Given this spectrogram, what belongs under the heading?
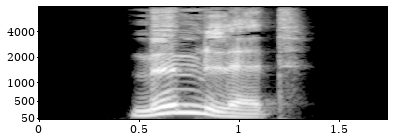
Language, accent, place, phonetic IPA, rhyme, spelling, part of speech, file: German, Germany, Berlin, [ˈmʏmlət], -ʏmlət, mümmlet, verb, De-mümmlet.ogg
- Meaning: second-person plural subjunctive I of mümmeln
